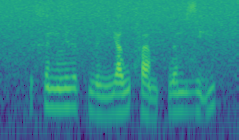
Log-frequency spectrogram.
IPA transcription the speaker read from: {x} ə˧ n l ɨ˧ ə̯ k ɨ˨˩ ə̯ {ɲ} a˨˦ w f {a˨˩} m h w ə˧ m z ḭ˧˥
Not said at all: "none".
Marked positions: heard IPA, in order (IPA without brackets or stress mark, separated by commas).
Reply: x, ɲ, a˨˩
